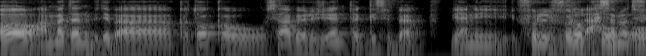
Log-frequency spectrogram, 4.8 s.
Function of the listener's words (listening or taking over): taking over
